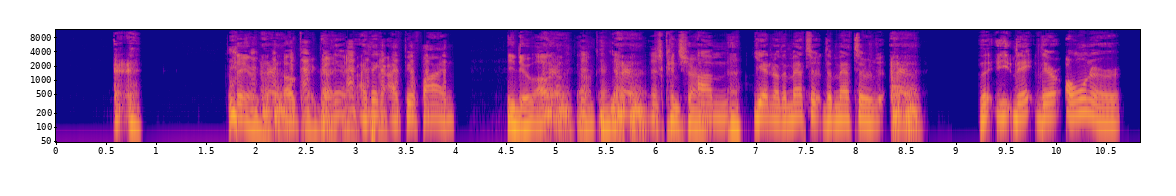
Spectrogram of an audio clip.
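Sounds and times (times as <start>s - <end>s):
person clearing phlegm from throat: 0.6s - 0.9s, 1.8s - 3.4s, 4.8s - 6.2s, 8.2s - 8.7s
speech: 0.6s - 0.9s, 1.7s - 10.7s
laughter: 1.8s - 4.0s, 4.6s - 6.9s.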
